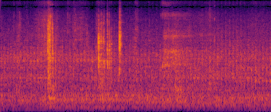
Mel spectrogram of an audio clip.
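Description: A small boat's engine running at low speed, with a few sharp knocks and clicks about a second in and in the middle.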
